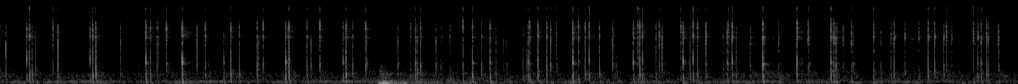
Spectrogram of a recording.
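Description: Long nails rapidly scratch and tap across a round galvanized tin Christmas ornament with tree cut-outs and a rivet-studded rim. Dense, dry, bright clicks and scraping bursts tumble over one another with almost no ring. A faint low hum sits steadily underneath.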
